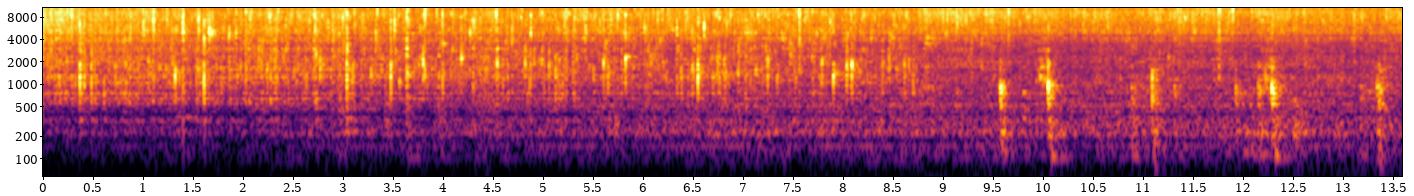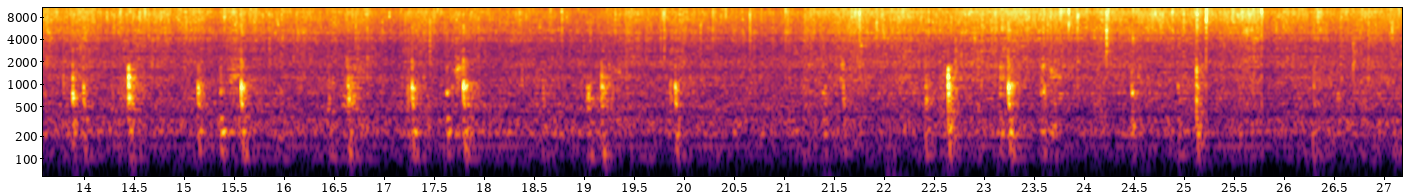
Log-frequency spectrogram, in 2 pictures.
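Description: Chopped onions sizzling in hot oil in a nonstick wok, the hiss brightest as they are tipped in at the start. From about a third of the way in, a spatula stirs them in a run of short scraping strokes.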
